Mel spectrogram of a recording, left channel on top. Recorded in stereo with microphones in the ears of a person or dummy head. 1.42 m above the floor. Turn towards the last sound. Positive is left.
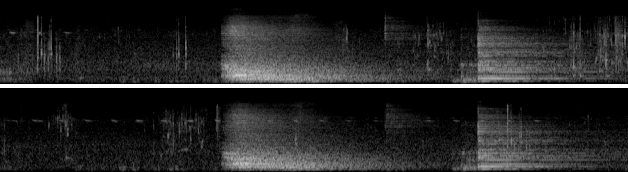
turn(degrees=-10)  # may be behind; listen again after turning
